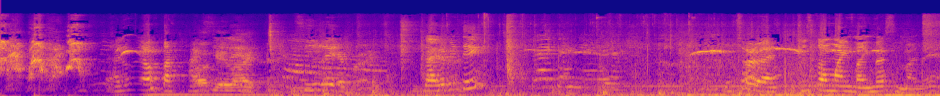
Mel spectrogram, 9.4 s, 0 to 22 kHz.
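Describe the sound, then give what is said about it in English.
Five Chihuahua terrier mix dogs bark and yap excitedly at a family home, their high-pitched barks overlapping in quick, irregular bursts over a low steady hum. “Their son, who's 3, stays home with his dad during the day, along with the family's bird and 5 Chihuahua Terrier mixes.”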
